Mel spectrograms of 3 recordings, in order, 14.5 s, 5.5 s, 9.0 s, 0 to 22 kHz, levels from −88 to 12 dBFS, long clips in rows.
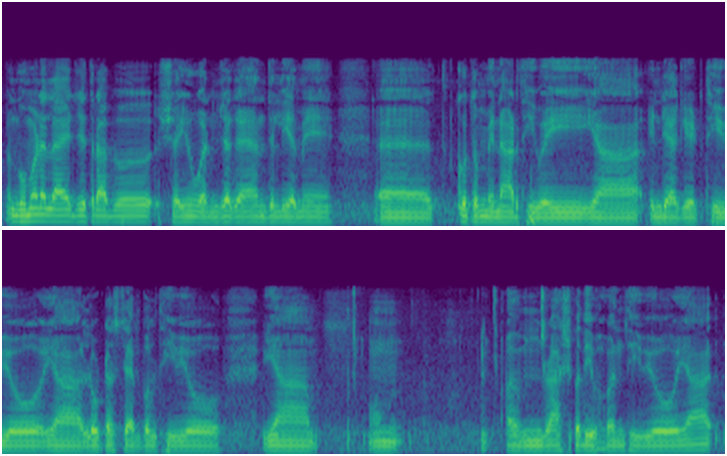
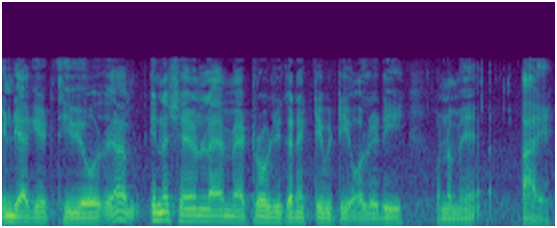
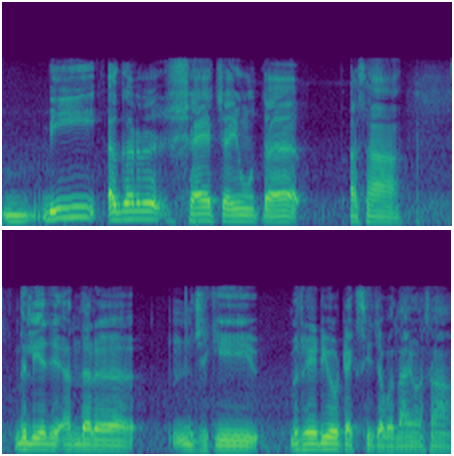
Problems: constant background noise, echo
